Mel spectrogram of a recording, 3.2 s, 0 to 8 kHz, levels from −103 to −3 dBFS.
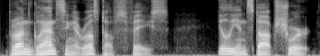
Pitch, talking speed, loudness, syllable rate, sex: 115 Hz, 170 wpm, -19 LUFS, 5.6 syllables/s, male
